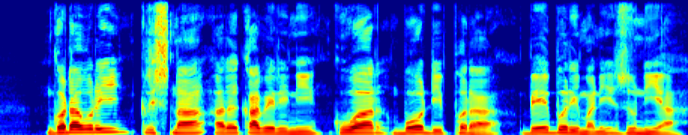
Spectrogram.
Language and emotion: Bodo, neutral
